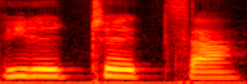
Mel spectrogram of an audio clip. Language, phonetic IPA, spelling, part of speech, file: Polish, [vʲilˈt͡ʃɨt͡sa], wilczyca, noun, Pl-wilczyca.ogg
